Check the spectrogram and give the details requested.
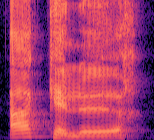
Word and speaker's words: à quelle heure: Por exemplo, à quelle heure, a tônica está aqui ó, no último acento, à quelle heure tu te réveilles.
